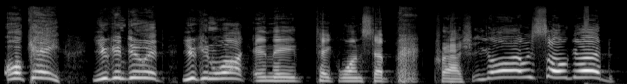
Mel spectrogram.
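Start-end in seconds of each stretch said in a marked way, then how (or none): 0.0-2.5 put-on high, bright-eyed baby-coaxing voice; cheering on. Parent teaching a child to walk, excitedly cheering. 4.9-6.1 very high, loud parental delight; gushing praise. Acted. Parent to a toddler who just took a step, gushing.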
